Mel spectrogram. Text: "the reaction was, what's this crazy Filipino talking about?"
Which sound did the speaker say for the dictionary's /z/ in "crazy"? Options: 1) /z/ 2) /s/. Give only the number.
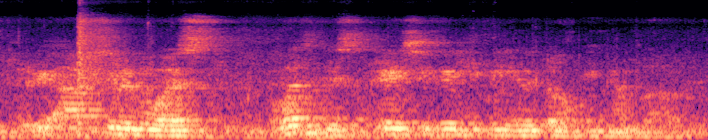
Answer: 2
